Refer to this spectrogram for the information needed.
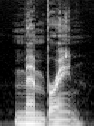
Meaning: A flexible enclosing or separating tissue forming a plane or film and separating two environments.: A mechanical, thin, flat flexible part that can deform or vibrate when excited by an external force
- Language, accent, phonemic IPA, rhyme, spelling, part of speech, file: English, General American, /ˈmɛm.bɹeɪn/, -ɛmbɹeɪn, membrane, noun, En-us-membrane.ogg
